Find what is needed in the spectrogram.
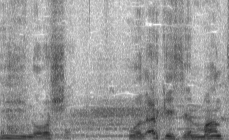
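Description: A man speaking, his voice close and loud.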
